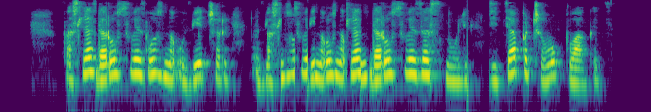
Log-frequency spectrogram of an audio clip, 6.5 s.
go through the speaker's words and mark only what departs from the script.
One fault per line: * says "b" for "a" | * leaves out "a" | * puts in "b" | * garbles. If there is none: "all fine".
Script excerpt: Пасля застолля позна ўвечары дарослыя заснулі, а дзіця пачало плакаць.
* says "дарослыя" for "застолля"
* garbles
* leaves out "а"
